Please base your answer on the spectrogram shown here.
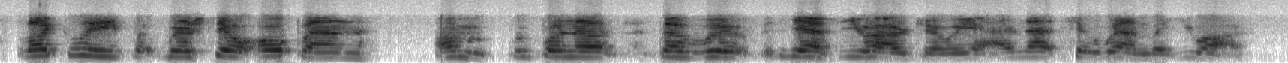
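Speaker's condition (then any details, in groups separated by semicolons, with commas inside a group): Cerebral palsy; not breathing at birth, affects motor control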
